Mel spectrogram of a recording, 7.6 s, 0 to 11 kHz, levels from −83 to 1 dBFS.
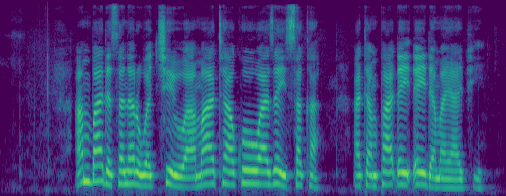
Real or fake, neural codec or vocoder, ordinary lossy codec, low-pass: real; none; AAC, 64 kbps; 9.9 kHz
